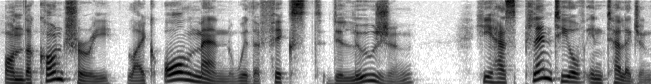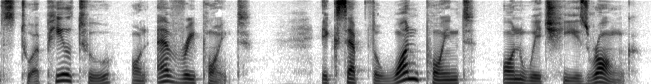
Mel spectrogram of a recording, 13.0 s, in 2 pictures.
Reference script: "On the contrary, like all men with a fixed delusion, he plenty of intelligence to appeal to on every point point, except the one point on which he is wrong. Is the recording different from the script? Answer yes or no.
yes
